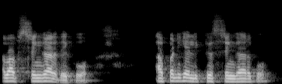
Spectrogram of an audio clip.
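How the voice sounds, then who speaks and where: A man teaching a grammar lesson at a board. He asks questions and answers them himself, and he repeats key words slowly. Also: a little high, mellow, highs cut off.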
